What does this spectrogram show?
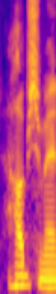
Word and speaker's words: Hubschmann: This week we're bringing you a unique one I would say with Kevin Hubshman. Is that how you pronounce it?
